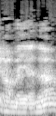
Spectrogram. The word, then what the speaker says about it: Ramayana: parler du ramayana oui ça s'écrit ramayana mais ça se prononce comme ariane alors je suis très content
